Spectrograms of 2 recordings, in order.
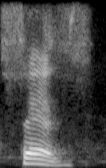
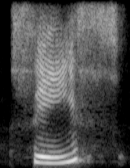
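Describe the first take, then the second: First: The vowel sounds like the one in 'set'. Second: The vowel sounds like the one in 'say'. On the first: The speaker calls it right. "S E Z. Okay, so you say it like that" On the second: The speaker calls it wrong. "it's not says"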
